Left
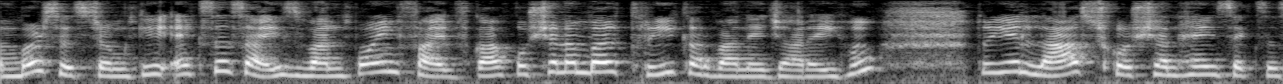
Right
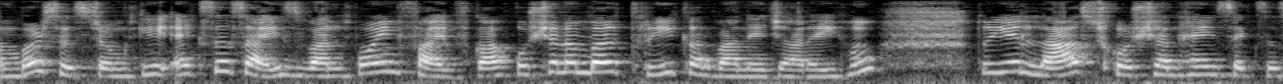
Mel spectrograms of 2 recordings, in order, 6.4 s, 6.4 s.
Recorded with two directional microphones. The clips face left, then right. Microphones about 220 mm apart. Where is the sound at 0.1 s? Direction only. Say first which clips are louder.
Left 4 dB; 40° left (ahead or behind).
